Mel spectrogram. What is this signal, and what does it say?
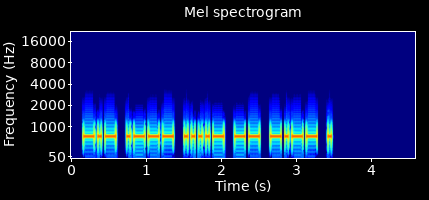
Morse code, heard as a keyed tone, about 25 wpm, 700 Hz. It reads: KJ4MYE
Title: USA Callsign DE Callsign - 6 Characters - 25wpm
